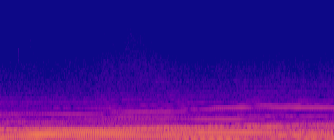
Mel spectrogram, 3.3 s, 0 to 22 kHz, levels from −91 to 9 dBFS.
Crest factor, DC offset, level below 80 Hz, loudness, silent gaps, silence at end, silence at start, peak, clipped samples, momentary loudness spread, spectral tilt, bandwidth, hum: 12 dB; under 0.1%; -44 dBFS; -37 LUFS; none; 0 s; 0 s; -24 dBFS; under 0.1%; 6 LU; -11.5 dB/octave; 2.9 kHz; none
